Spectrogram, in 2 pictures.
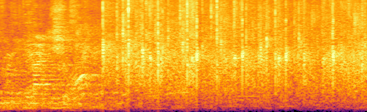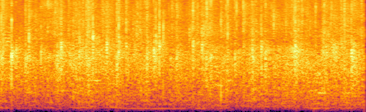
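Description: An audience claps along.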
